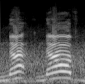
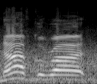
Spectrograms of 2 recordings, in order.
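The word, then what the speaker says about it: Novgorod: Ruler of of Na Navg. Say it right. Nav Gurad.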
